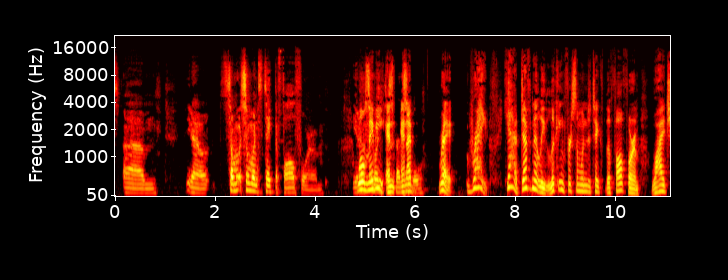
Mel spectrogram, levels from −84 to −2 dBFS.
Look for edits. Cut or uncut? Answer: uncut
